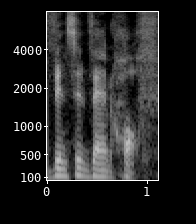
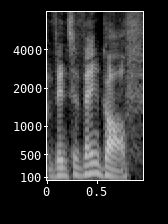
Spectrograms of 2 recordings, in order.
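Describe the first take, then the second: First: The name is said with Dutch sounds, no hard G. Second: The name is said with English sounds and hard G. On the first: The speaker calls it right. "The proper Dutch pronunciation" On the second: The speaker calls it wrong. "It's not"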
